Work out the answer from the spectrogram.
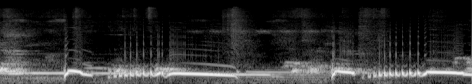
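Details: Barbary dove coos, played to get silent doves calling: long level coo, then pulsed rolling phrases with falling tails, loud and close.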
